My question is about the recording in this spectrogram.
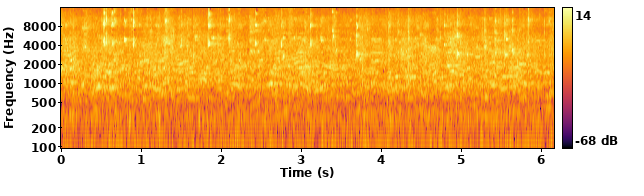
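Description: Footsteps of a large crowd of children running across a sports-hall floor, a steady patter of many feet, with children's voices throughout.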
